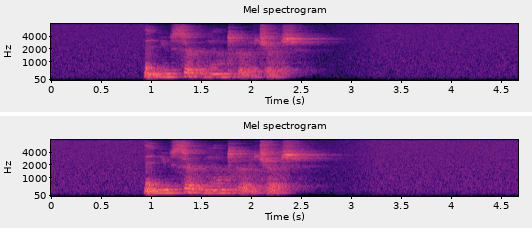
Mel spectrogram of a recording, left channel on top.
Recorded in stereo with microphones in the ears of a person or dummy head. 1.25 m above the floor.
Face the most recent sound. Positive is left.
turn(degrees=30)  # may be behind; listen again after turning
